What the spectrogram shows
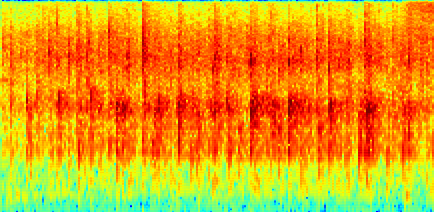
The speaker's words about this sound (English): Big round of applause for Natalie.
